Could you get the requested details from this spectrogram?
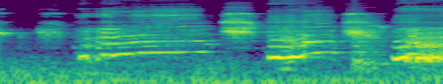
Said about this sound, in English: You might think all donkeys sound the same, but Lola could pick out the sound of Don Pedro's voice in a room of a hundred donkeys. That was definitely her burro.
